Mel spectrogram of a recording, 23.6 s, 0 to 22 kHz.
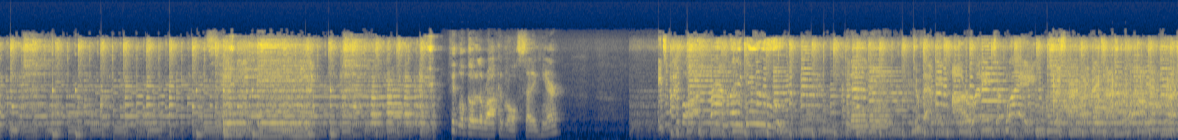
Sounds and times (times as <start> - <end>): Music: 0.0 - 8.8, 13.2 - 23.5
Speech: 9.0 - 11.3, 13.2 - 15.8, 17.0 - 21.4.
